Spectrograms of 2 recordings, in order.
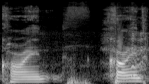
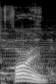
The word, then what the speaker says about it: forint: You kept calling it current coin as opposed to foreign. It's foreign, not coin.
